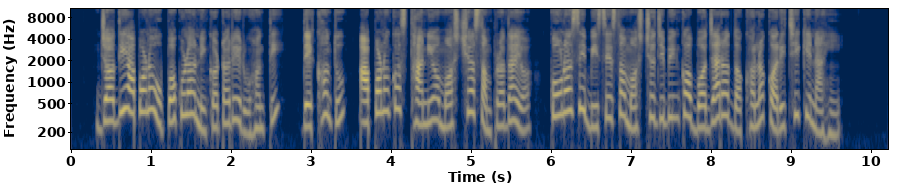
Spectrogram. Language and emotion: Odia, neutral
